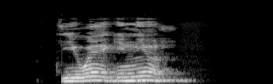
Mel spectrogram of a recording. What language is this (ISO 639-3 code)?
mcf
